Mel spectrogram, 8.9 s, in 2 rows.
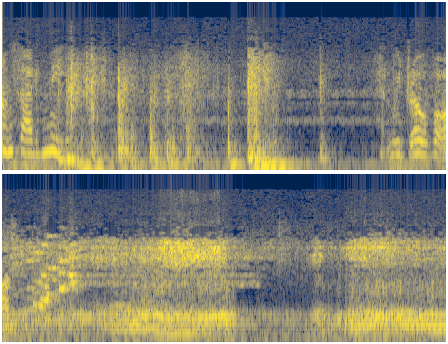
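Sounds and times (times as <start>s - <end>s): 
speech: 0.0s - 0.9s, 3.9s - 6.9s, 7.5s - 8.8s
dull thumps and knocks: 0.5s - 3.3s.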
